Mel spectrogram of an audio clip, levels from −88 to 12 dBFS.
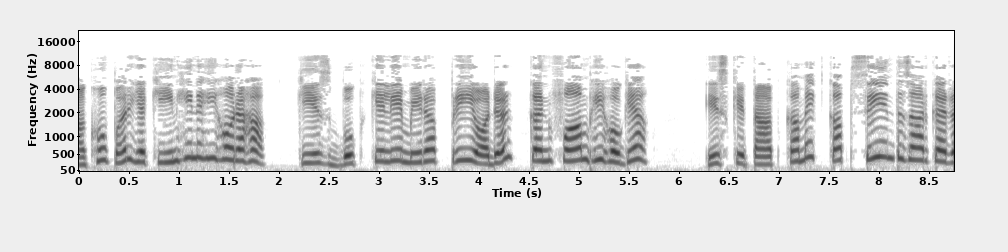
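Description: Throughout the speech, the treble stops dead at about 10.6 kHz and the sound turns watery, with swirling, smeared sibilants, which points to MP3 compression at a low bitrate of around 40 kbps as the likely cause. A spectrogram shows a flat ceiling there, with weak components flickering in and out below it.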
